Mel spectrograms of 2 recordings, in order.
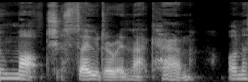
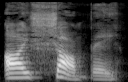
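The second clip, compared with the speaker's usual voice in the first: put-on sulky, louder child retort; rude; 2 semitones higher, 10 dB louder, slower than usual. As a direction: spit it back like a defiant girl. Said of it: "said Elizabeth in a rude voice".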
